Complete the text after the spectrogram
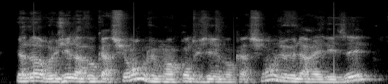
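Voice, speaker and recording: A man's voice with a dark, mellow tone. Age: 60s. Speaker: priest. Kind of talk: religious talk. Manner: halting.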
